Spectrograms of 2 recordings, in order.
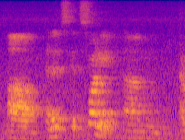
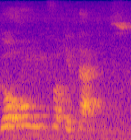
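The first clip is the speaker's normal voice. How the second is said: ordinary talk, nothing marked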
